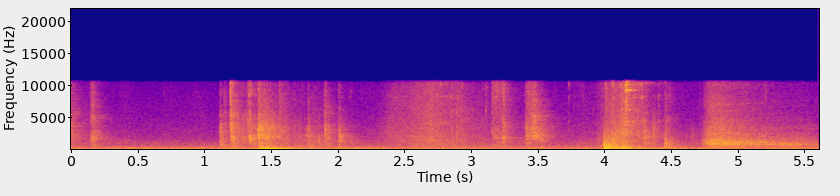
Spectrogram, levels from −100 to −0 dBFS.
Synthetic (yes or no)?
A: no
